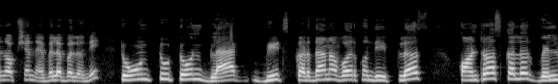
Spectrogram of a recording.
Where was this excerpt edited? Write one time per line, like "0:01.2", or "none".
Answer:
0:01.1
